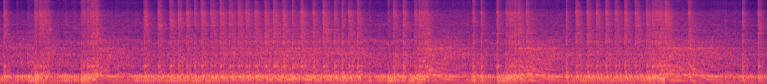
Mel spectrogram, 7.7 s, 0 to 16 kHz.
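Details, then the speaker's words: Yamaha YZ250 two-stroke (270cc/250cc) motocross bike, first start after a full engine rebuild (bottom end, transmission, bearings, clutch, power valve), took a few kicks: crisp ringing crackle rising and falling with throttle blips, clean without stumbling; smoke from assembly oils normal; runs normally. "well it runs it runs i'm i'm uh yeah i'm pretty tickled about that i mean it took a few kicks to get her going which is normal"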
